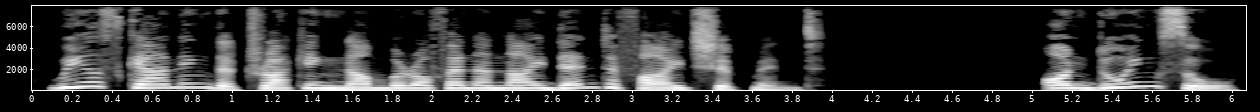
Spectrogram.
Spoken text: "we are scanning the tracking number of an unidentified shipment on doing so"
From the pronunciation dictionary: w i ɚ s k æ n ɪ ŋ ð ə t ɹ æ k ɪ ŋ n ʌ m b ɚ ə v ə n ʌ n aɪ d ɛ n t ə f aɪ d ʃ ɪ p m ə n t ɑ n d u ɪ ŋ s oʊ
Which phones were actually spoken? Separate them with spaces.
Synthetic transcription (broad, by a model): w i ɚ s k æ n ɪ ŋ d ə t ɹ æ k ɪ ŋ n ʌ m b ɚ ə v ə n ʌ n aɪ d ɛ n t ə f aɪ d ʃ ɪ p m ə n t ɑ n d u ɪ ŋ s oʊ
